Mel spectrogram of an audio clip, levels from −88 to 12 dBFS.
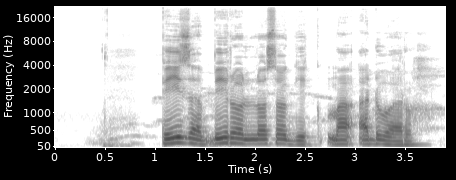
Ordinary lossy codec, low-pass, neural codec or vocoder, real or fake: none; none; none; real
